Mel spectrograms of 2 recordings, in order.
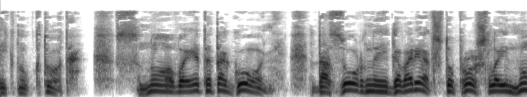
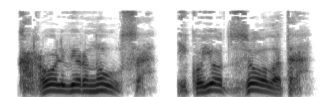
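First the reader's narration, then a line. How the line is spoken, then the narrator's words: Plain. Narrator (Russian): ответили ему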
